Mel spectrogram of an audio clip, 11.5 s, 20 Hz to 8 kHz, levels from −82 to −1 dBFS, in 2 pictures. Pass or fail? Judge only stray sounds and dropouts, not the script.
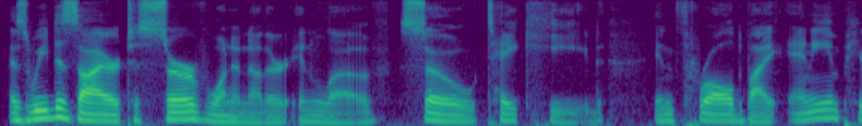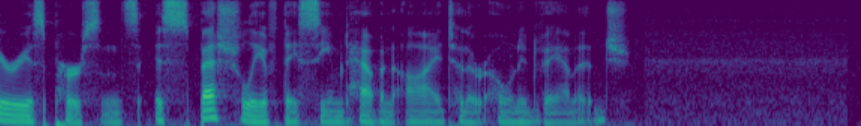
pass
